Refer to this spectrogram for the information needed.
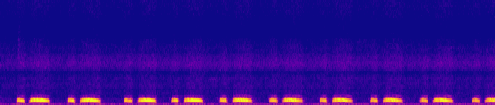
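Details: Spotted dove decoy bird in training, practicing the well-structured 'hạ bổi' call: low hoarse coos in paired short-then-long notes, about one note per second, steady and unbroken throughout, over a faint low hum.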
